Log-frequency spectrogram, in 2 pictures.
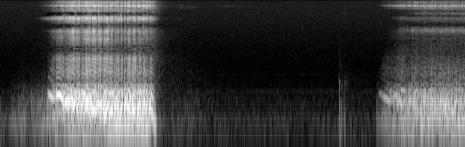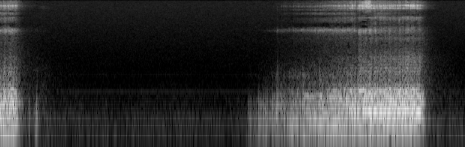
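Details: Snoring during sleep: rough, fluttering snores on slow breaths, three in about twelve seconds with long silent gaps.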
